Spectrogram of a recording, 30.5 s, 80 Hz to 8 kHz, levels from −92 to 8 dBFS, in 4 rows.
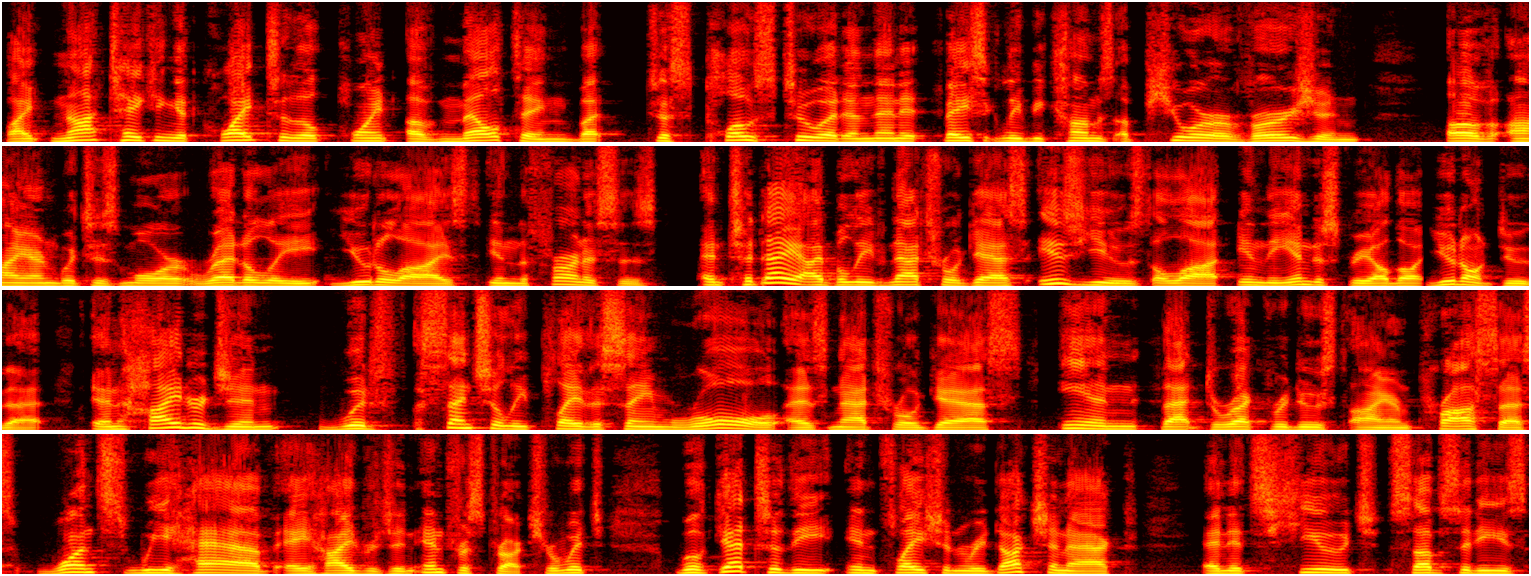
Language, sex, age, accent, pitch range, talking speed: English, male, 50-69, American, 130-170 Hz, 170 wpm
